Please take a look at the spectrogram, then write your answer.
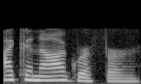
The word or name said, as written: iconographer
